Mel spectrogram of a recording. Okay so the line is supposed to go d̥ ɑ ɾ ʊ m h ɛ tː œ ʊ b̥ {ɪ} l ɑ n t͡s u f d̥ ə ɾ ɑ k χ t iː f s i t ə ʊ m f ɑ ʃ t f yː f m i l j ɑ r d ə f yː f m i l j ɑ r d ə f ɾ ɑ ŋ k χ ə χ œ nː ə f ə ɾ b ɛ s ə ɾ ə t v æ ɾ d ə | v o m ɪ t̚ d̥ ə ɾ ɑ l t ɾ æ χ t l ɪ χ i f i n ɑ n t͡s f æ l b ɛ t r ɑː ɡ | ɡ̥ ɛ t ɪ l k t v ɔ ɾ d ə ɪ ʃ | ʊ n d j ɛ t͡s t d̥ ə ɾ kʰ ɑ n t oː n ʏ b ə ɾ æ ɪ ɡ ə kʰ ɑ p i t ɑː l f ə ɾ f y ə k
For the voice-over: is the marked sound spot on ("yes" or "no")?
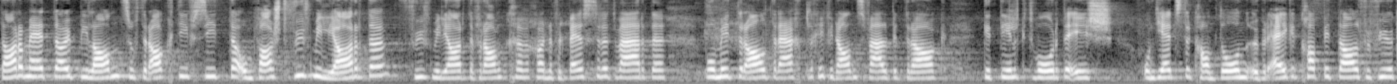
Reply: no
